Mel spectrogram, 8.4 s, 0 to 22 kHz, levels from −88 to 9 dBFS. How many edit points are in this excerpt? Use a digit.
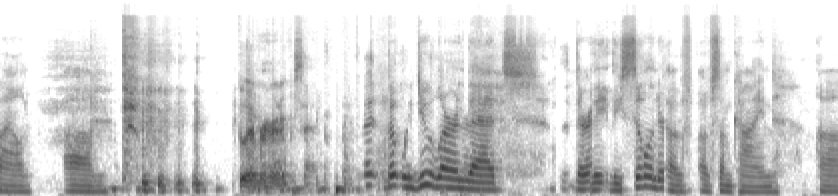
3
